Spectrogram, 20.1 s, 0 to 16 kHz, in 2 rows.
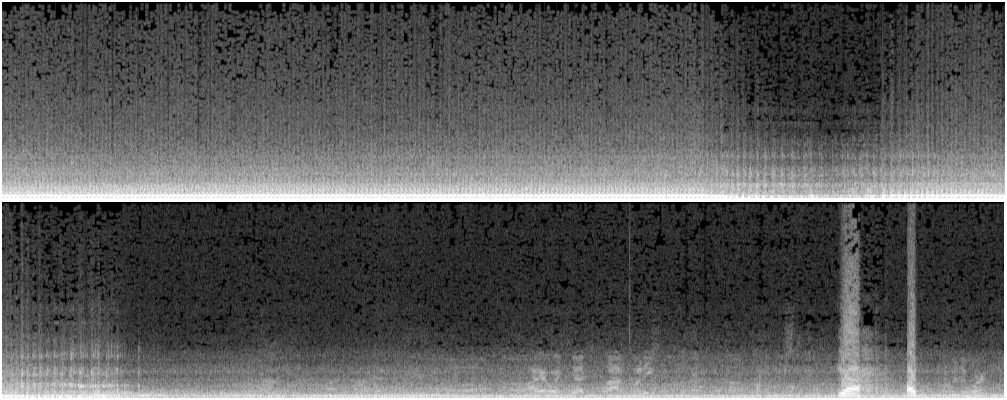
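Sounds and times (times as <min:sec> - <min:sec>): kart engine running: 0:00.0 - 0:11.9.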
